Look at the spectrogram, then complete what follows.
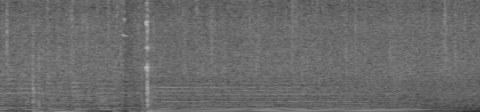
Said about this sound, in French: La pluie tombe longtemps, très longtemps.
